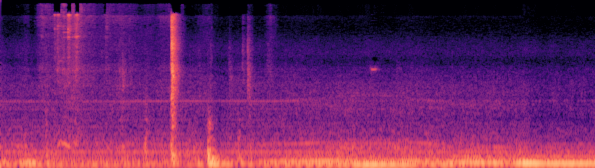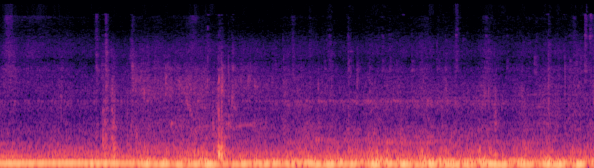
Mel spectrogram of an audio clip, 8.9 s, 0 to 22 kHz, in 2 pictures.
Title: Strange noise when revs drop below 2k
